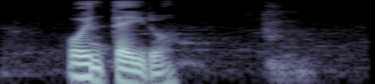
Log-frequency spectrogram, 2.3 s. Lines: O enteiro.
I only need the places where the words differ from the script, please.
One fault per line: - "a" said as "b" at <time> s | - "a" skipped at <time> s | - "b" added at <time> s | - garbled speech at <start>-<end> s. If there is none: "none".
none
